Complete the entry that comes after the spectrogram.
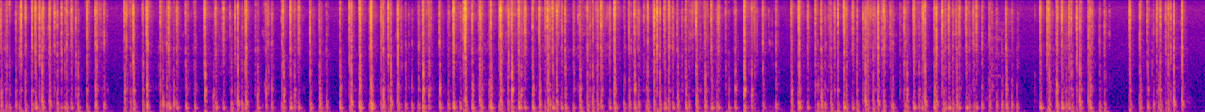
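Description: Fingertips of both hands type fast on a backlit MacBook Pro keyboard with plastic keys set in a solid aluminum body. The result is a dense, rapid stream of short, low, muted key taps that die away almost instantly, broken by a few brief pauses.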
